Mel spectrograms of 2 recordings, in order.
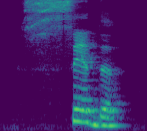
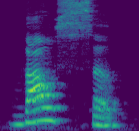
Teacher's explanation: Se o S estiver no começo de uma palavra, depois de uma consoante, ou se forem dois S's, o som vai ser esse som da serpente, que não vibra a garganta.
